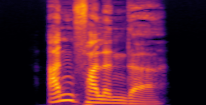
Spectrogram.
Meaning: inflection of anfallend: 1. strong/mixed nominative masculine singular 2. strong genitive/dative feminine singular 3. strong genitive plural
- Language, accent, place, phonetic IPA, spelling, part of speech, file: German, Germany, Berlin, [ˈanˌfaləndɐ], anfallender, adjective, De-anfallender.ogg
